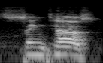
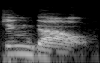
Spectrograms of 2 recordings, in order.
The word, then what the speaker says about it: Tsingtao: one of those Tsingtao Bo she said not pronounced sink house pronounced Qingdao I said okay down Qingdao she the Ching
